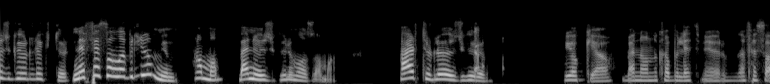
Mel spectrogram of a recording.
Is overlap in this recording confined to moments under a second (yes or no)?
yes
